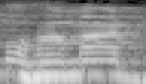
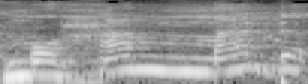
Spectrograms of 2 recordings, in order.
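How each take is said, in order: First: The middle m is short and single. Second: The middle m is held long and doubled. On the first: The speaker calls it wrong. "mim hilang tasydid jadi" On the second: The speaker calls it right. "dengan tasydid menjadi hamma"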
